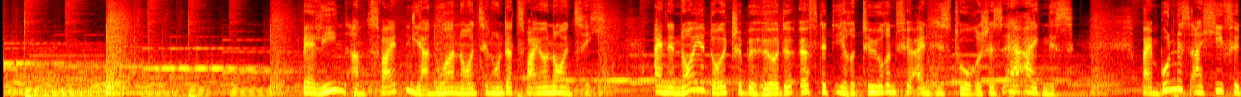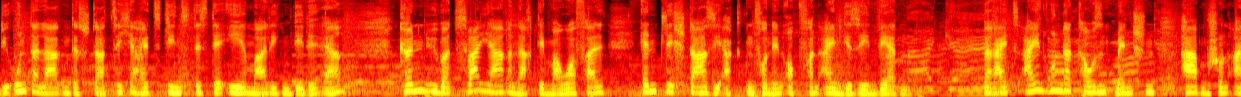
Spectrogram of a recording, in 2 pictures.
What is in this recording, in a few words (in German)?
Reportage; Die Spezialisten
